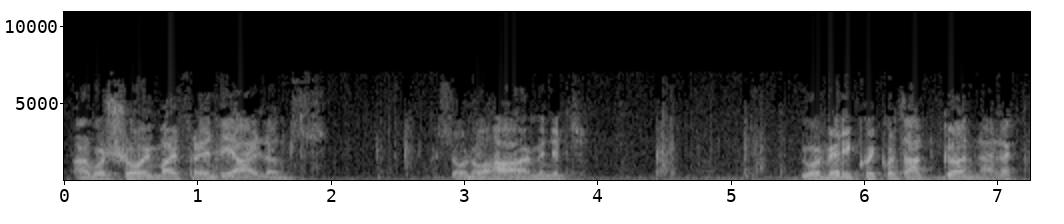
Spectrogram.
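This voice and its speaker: An actor playing a calm, plain-spoken Hebridean islander in a 1960s radio drama, muffled old broadcast with hiss. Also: male voice, mid-range voice, close to an everyday voice. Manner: calm, terse, measured.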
